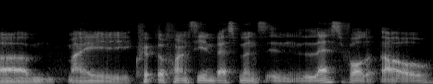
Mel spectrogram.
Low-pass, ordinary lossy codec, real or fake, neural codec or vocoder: none; none; fake; codec, 16 kHz, 0.8 kbps, ZipCodec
